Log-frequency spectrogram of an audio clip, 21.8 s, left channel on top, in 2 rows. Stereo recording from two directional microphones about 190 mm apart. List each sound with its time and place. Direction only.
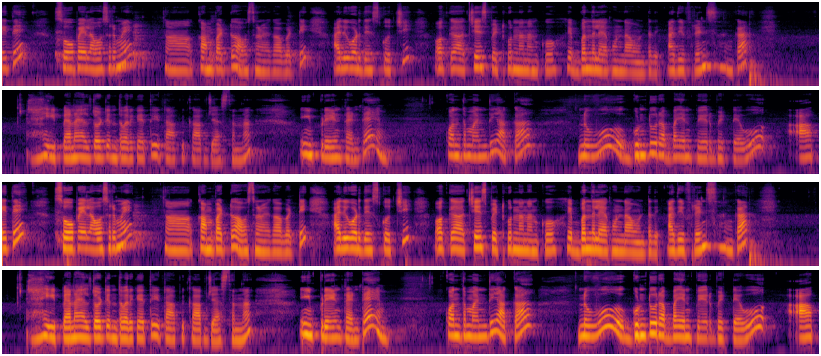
0.0 s speech: 45° right (ahead or behind)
